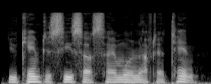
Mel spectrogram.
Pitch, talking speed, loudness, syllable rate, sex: 105 Hz, 225 wpm, -18 LUFS, 5.3 syllables/s, male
